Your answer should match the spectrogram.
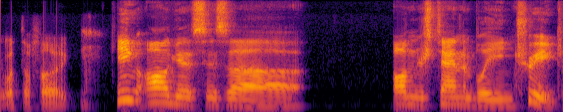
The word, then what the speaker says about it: Augeas: Augeas. Yeah, Augeas.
